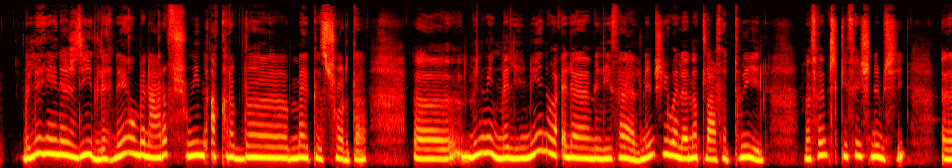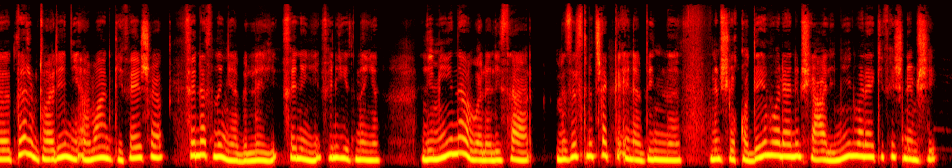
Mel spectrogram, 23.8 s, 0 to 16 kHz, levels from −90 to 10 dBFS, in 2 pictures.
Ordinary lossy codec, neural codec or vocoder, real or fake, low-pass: MP3, 64 kbps; codec, 44.1 kHz, 7.8 kbps, Pupu-Codec; fake; 14.4 kHz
